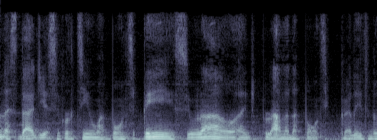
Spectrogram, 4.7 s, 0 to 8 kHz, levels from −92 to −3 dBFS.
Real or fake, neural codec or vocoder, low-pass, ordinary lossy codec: fake; codec, 24 kHz, 0.9 kbps, WavTokenizer, medium music audio release; 7.2 kHz; MP3, 48 kbps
